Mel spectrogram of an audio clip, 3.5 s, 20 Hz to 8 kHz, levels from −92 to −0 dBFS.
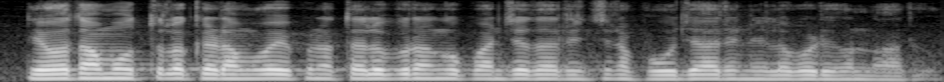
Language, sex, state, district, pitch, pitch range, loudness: Telugu, male, Telangana, Mahabubabad, 155 Hz, 145-160 Hz, -18 LUFS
